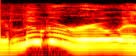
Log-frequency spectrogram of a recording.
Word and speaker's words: Lugaru: The Lugaru is also a term used to describe a Soucouyant, and is pronounced almost identical to the French term for werewolf.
